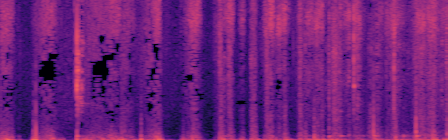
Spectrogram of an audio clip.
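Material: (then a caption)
Synthetic fur. Long acrylic nails scratch and brush a fluffy grey and white faux fur windscreen covering a microphone. The result is a dense run of deep, muffled thumping rustles, with nearly all the sound sitting in a low, boomy range and almost nothing bright above it.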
